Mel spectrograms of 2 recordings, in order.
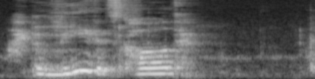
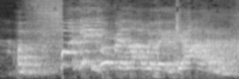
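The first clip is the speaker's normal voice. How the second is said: exploding impatience; 4 dB louder, faster than usual. Acted. Armed partner repeats the riddle, erupting into an angry shout. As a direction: hold back, then yell the rest fast.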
